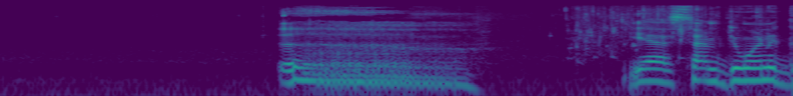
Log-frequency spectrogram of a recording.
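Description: A pool net swishes through water.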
